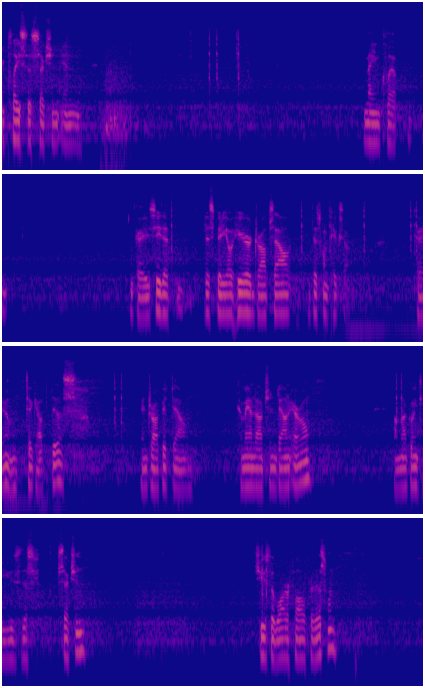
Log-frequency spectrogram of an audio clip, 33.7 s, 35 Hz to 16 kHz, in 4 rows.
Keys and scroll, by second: 22.5 alt+super+Down, 32.2 alt+super+Down.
